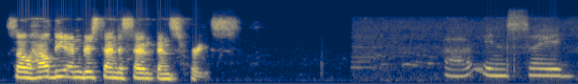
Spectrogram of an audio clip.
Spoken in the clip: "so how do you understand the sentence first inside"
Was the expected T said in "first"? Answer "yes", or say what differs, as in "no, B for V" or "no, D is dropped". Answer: no, T is dropped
